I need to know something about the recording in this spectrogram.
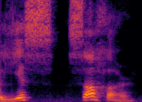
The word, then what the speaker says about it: Yissachar: So Yissachar is S'char s'chora ti'cha. The possuk is you can't explain the possuk if you drop that letter. Why don't we pronounce it? Because it's embarrassing. It's not the kavod.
